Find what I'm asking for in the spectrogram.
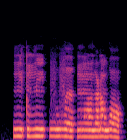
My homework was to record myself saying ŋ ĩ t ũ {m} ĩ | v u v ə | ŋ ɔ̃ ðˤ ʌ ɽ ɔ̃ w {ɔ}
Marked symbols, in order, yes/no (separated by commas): yes, yes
